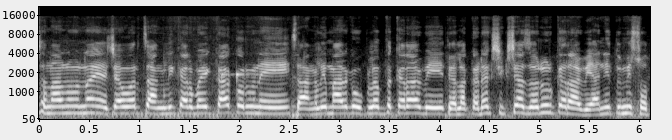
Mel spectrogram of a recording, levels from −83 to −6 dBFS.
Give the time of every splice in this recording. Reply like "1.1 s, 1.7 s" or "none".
2.5 s, 4.1 s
